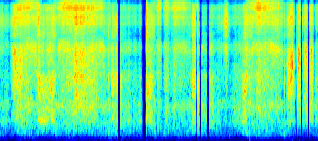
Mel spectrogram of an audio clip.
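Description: The felt tip of a Posca marker, with a contact mic on the marker, is drawn in continuous wavy lines across a flat white Kent paper sheet. It makes a dry, scratchy rasp that swells and fades with each curve, broken by a few brief silent gaps where the tip lifts or changes direction.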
